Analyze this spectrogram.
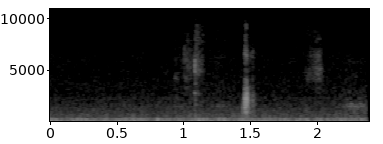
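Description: A small tool taps and scrapes lightly on plastic.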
